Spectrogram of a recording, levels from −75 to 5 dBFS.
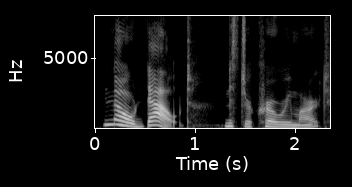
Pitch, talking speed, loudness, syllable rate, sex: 210 Hz, 130 wpm, -21 LUFS, 3.9 syllables/s, female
